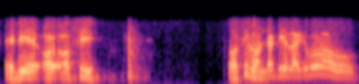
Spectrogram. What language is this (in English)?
Odia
